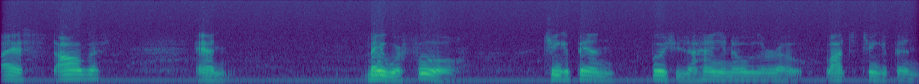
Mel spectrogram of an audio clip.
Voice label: Interview with 65 year old white male Mountain Rest South Carolina, american english dialect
